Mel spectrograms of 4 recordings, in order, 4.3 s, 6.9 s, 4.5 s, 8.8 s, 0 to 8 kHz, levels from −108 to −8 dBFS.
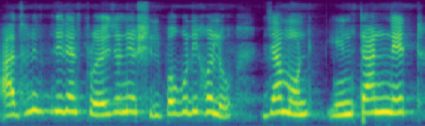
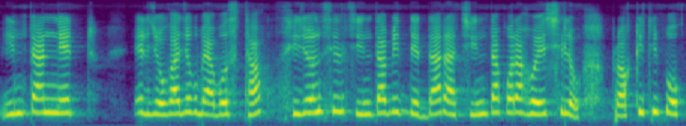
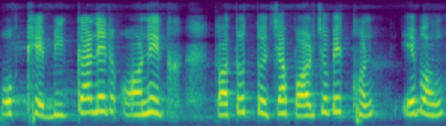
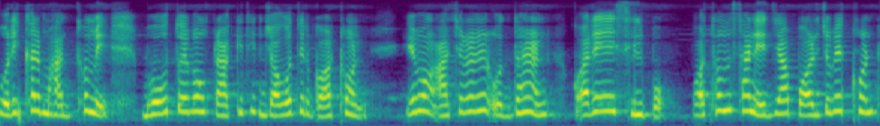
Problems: none marked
